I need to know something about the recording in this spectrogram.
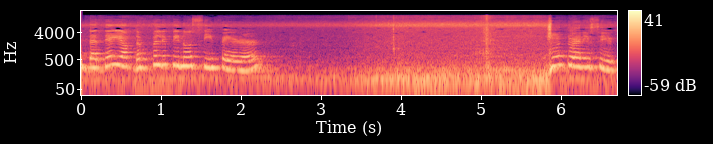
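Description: A young woman speaks calmly into a microphone, heard through a loudspeaker.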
